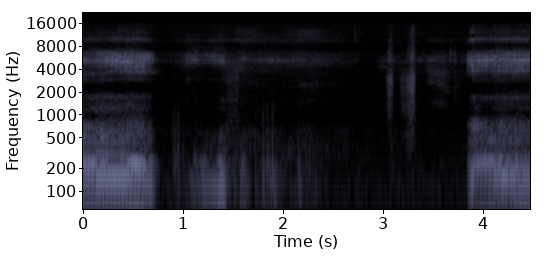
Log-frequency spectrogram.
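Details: A sleeping dog snoring: a loud, rumbling snore on the in-breath, a quiet pause, then another loud snore beginning.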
